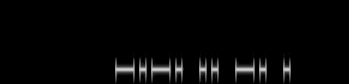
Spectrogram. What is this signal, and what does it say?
Morse code, heard as a keyed tone, about 20 wpm, 700 Hz. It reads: CINE
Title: Build A Word - 2 Letters At A Time - 6-Letter Words - 20wpm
